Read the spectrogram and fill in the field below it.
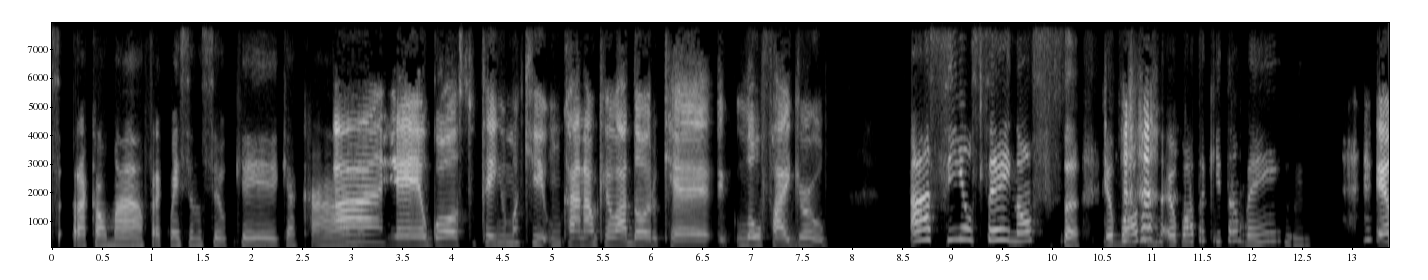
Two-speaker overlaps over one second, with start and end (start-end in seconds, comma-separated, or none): none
